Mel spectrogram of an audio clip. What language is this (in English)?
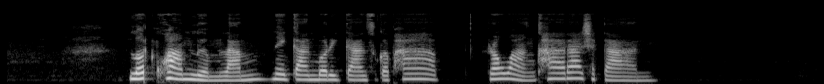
Thai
